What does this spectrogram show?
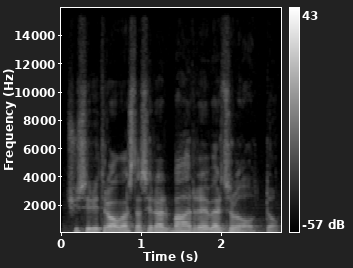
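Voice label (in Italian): "barre", dialettale crespinese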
